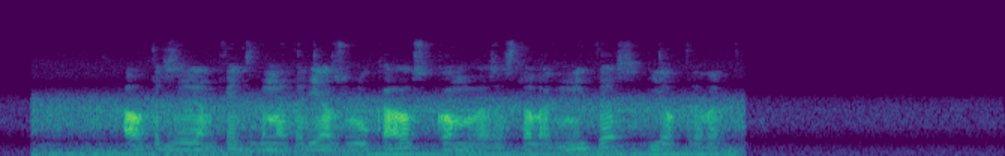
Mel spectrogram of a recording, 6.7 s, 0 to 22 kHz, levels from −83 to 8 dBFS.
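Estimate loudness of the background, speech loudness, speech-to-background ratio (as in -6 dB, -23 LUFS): -37.0 LUFS, -24.5 LUFS, 12.5 dB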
